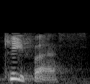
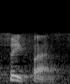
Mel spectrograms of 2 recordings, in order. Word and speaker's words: Cephas: He was seen of Kephas, or Cephas, as some like to pronounce it.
